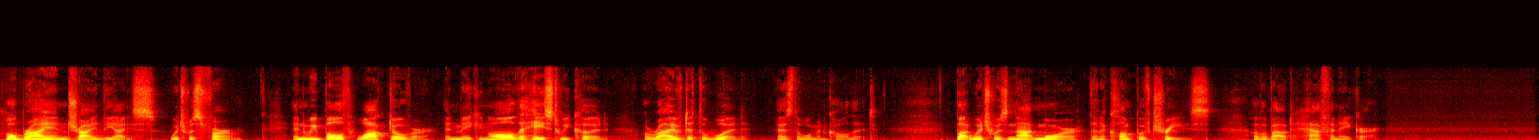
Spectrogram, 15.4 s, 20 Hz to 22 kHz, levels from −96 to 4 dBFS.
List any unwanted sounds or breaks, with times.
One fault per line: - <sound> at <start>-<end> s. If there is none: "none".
none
